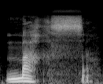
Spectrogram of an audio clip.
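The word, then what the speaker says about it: mars: Okay then M okay so in a way it's an exception because normally final s is not pronounced in French okay we've got some exceptions and this one is one of them so Mar pronounce the final s mar mar okay then ail ail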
